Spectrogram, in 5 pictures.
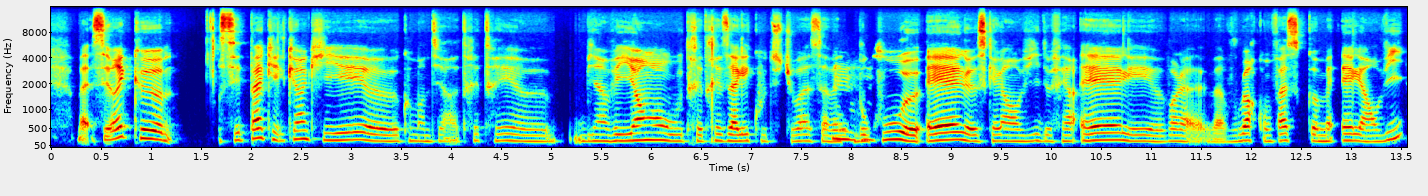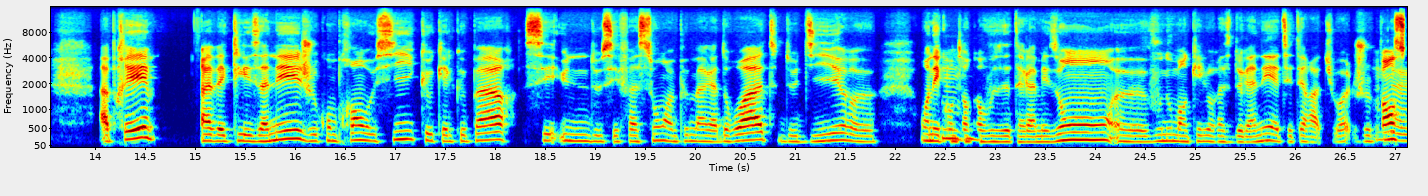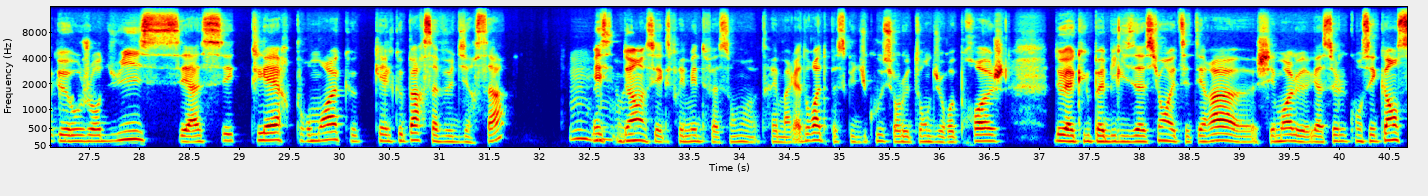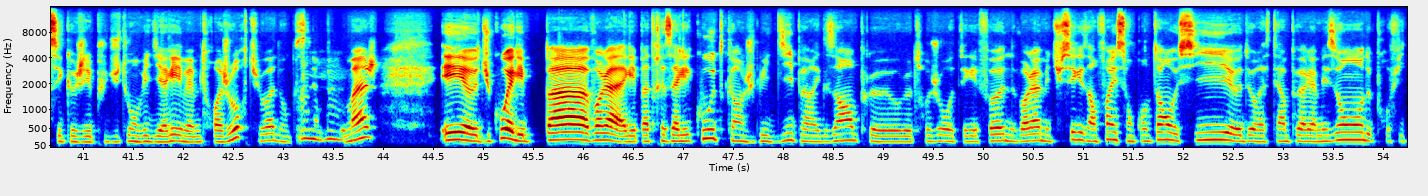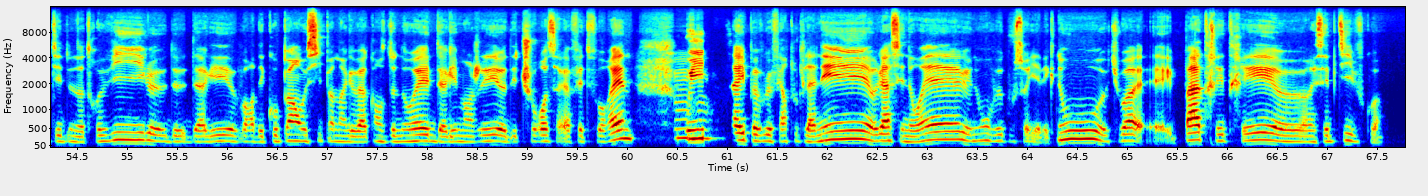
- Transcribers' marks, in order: stressed: "clair"
- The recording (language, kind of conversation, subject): French, advice, Comment dire non à ma famille sans me sentir obligé ?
